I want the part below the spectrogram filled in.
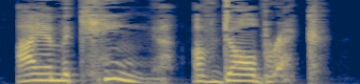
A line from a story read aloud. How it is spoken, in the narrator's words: he growled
